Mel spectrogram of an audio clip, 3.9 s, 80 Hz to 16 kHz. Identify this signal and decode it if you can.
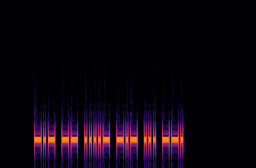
Morse code, heard as a keyed tone, about 34 wpm, 700 Hz. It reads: KM4KSG
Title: USA Call Signs - 6 Characters - 2x Character Spacing - 35wpm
